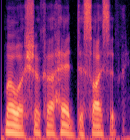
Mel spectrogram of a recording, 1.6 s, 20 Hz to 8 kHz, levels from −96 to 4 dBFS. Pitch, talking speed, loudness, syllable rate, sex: 115 Hz, 185 wpm, -16 LUFS, 6.1 syllables/s, male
